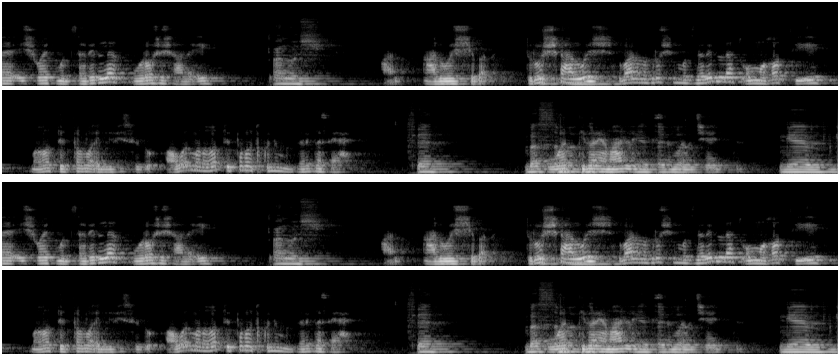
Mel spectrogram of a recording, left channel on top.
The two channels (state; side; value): identical; both; correlation 1.00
